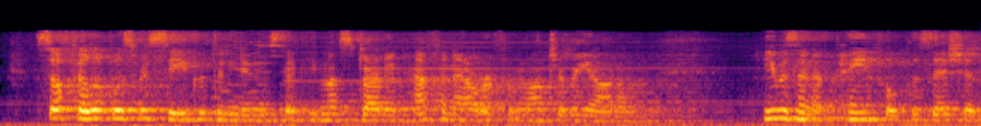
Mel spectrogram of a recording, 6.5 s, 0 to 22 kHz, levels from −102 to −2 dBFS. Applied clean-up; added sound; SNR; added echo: neural separator model SepFormer DNS4.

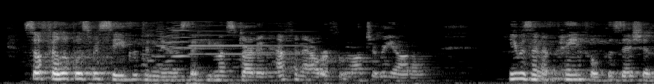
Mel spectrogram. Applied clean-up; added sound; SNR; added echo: classical method WPE with log-MMSE.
